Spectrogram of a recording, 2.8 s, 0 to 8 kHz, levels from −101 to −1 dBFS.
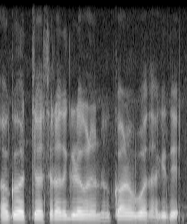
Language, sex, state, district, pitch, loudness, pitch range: Kannada, male, Karnataka, Koppal, 115 Hz, -16 LUFS, 110-120 Hz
